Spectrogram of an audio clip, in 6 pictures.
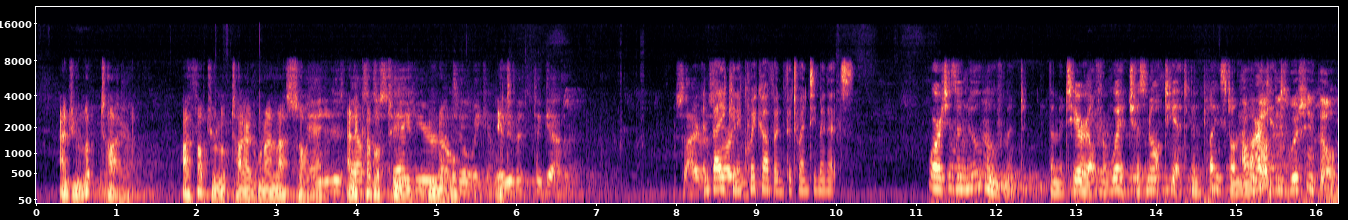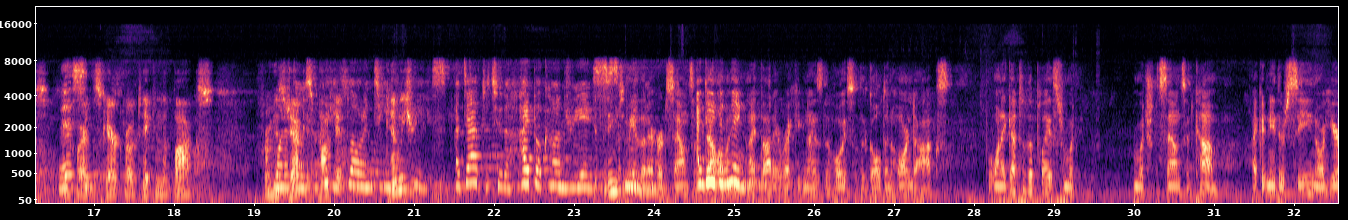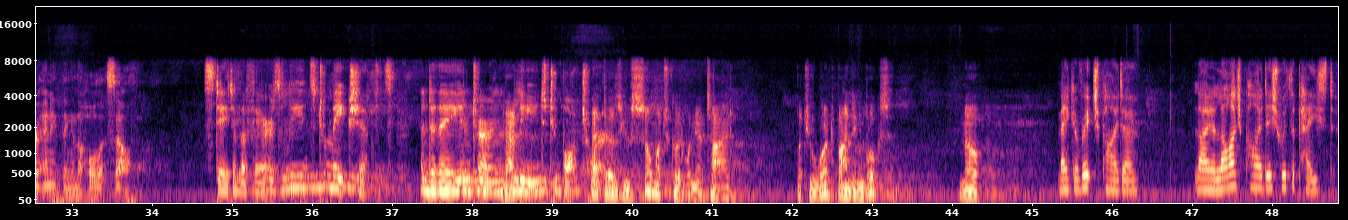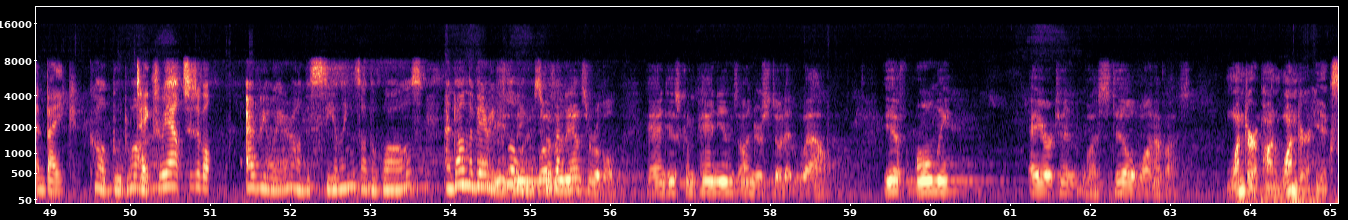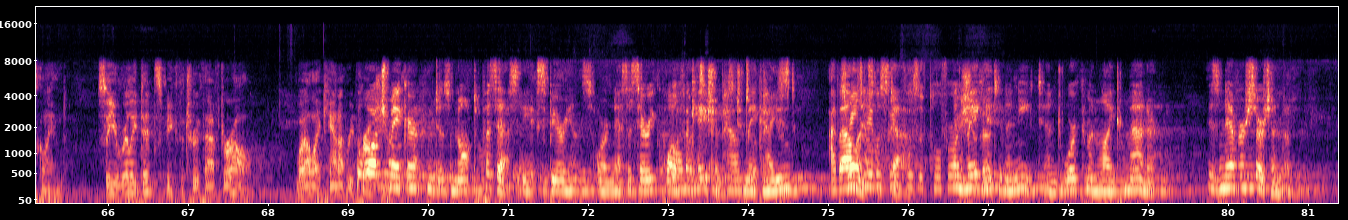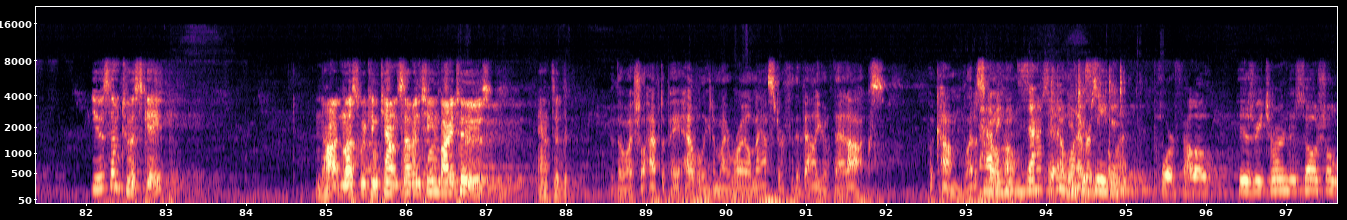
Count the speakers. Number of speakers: seven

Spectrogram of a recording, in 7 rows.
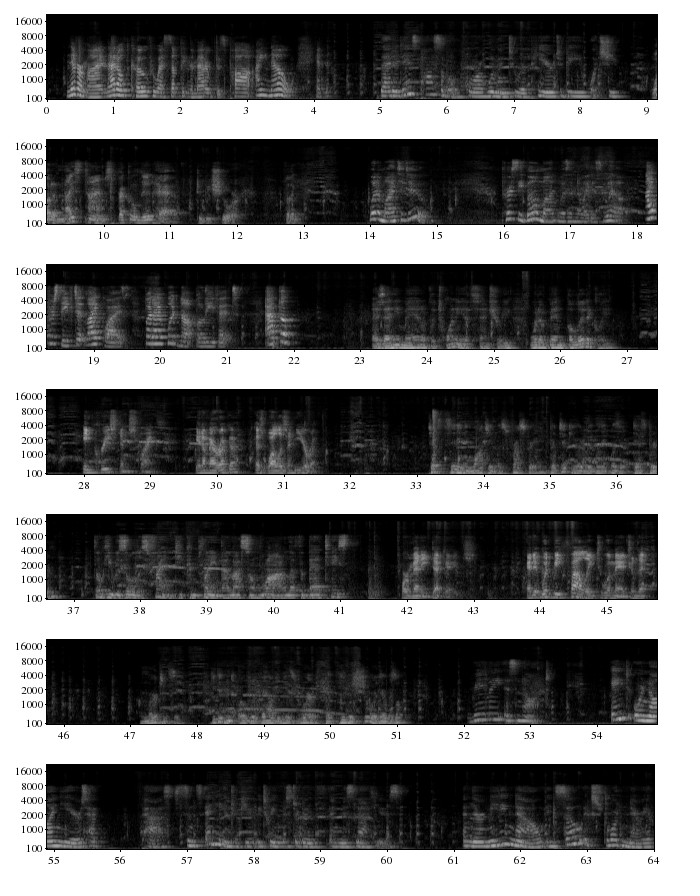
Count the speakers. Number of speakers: nine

